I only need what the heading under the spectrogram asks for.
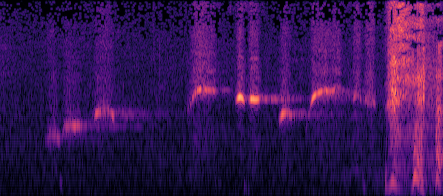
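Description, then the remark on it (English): Someone whistles a short, simple TV theme melody, the held notes stepping up and down, before a burst of louder noise cuts in at the end. “And you can guess who it is when I whistle a few tunes.”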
